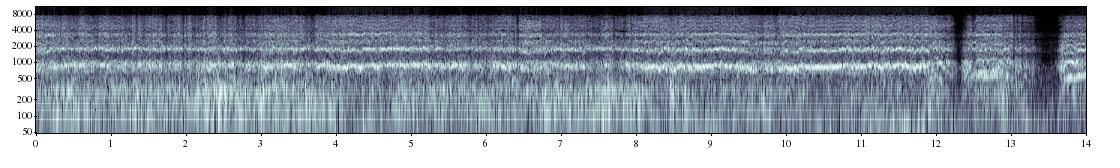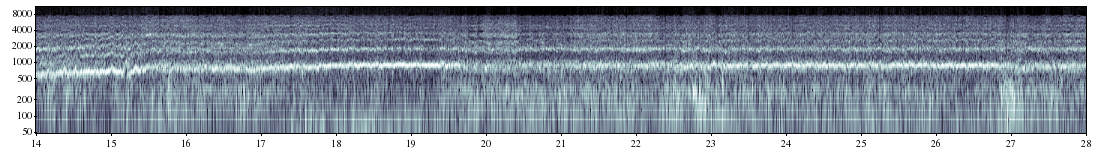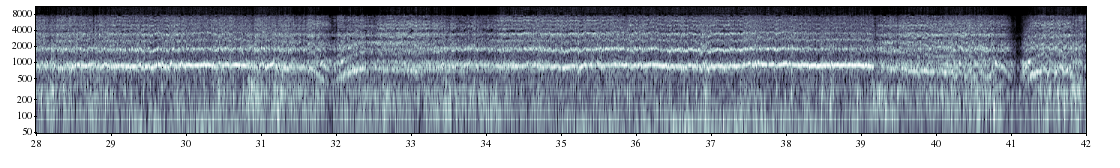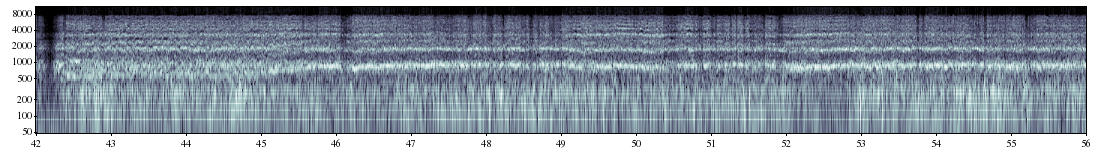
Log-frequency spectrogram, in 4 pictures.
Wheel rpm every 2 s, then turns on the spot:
230, 230, 230, 230, 220, 190, 70, 150, 200, 230, 220, 230, 230, 230, 220, 200, 200, 230, 220, 230, 140, 150, 200, 230, 230, 230, 230, 230.
40-42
